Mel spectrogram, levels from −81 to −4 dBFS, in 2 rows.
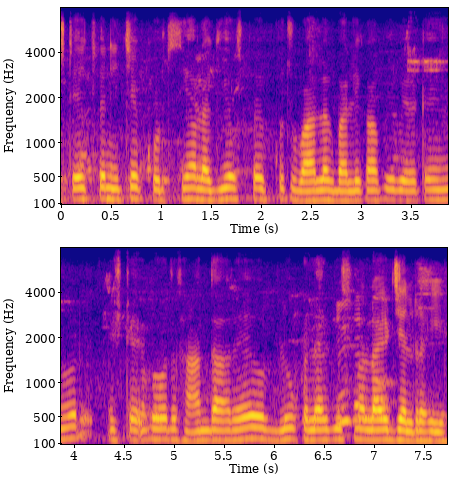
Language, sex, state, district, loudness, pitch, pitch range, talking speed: Hindi, male, Bihar, Saharsa, -17 LUFS, 150 Hz, 145-160 Hz, 195 wpm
